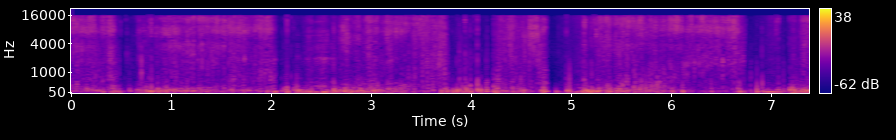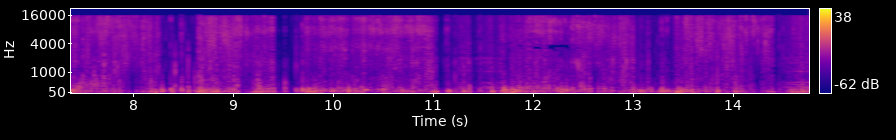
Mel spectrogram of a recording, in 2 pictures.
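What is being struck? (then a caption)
Plastic cling film stretched over a microphone grille. A wooden-handled paintbrush with soft bristles brushes and rubs back and forth over thin, crinkly clear plastic cling film stretched loosely across the metal grille of a large silver desktop microphone. Dense crinkling and tearing-like rustles run continuously, heavy in low rumble, with a few brief dips between strokes.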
